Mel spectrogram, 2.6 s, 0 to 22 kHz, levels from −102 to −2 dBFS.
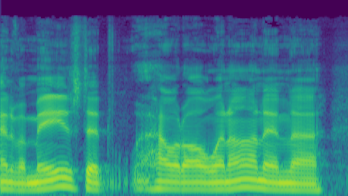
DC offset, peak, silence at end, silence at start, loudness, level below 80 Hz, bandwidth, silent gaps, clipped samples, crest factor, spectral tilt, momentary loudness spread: under 0.1%; -2 dBFS; 0.2 s; 0 s; -17 LUFS; -48 dBFS; 15.5 kHz; none; under 0.1%; 14 dB; -6 dB/octave; 6 LU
